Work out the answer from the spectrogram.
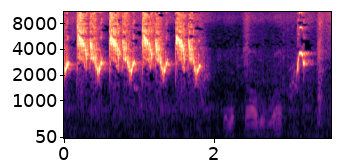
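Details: Javan pied starling song, played as a lure to prompt a caged bird that has stopped singing. Four clear whistled phrases, each sliding down and looping back, repeat about every half second. Softer low harmonic chatter and a brief high note follow.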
